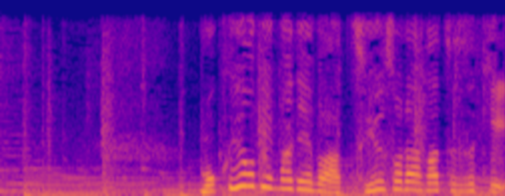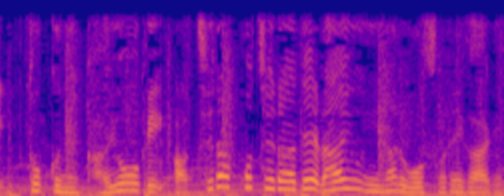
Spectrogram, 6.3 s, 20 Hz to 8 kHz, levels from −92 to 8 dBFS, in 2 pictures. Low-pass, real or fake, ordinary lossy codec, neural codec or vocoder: 7.2 kHz; real; none; none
